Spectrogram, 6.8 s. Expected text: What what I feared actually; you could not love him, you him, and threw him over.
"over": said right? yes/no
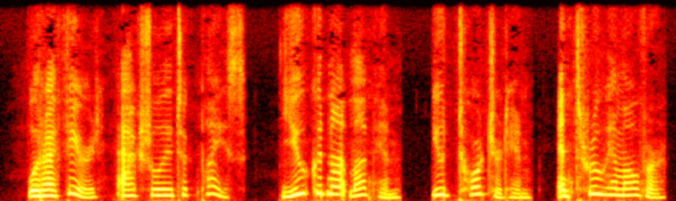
yes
